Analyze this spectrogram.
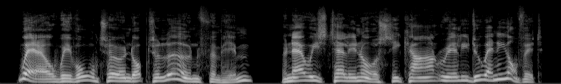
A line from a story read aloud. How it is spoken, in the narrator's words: said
